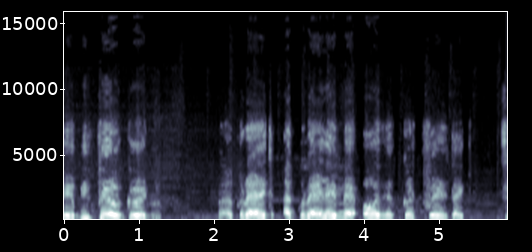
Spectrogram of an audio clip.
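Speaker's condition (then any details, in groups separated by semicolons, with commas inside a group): Cerebral palsy; age 61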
